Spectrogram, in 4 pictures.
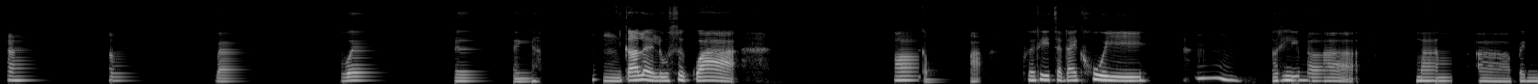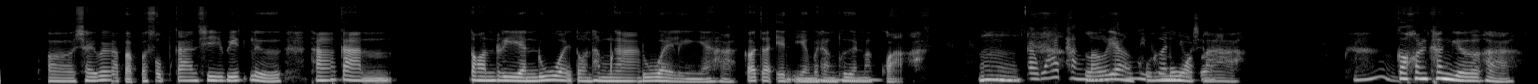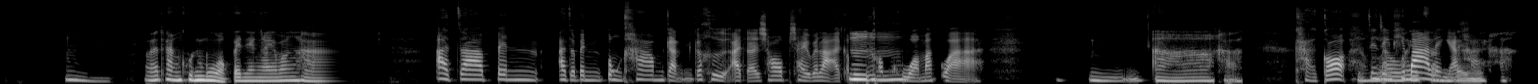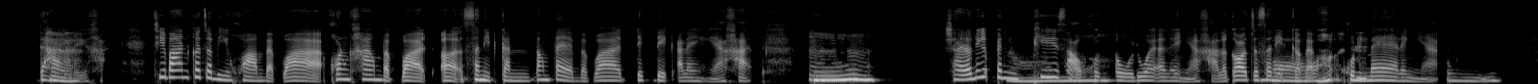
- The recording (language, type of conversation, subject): Thai, unstructured, คุณชอบใช้เวลากับเพื่อนหรือกับครอบครัวมากกว่ากัน?
- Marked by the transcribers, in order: unintelligible speech; distorted speech; unintelligible speech; mechanical hum; other background noise; tapping; chuckle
